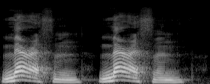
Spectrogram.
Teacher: Vous avez l'accentuation sur la première syllabe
